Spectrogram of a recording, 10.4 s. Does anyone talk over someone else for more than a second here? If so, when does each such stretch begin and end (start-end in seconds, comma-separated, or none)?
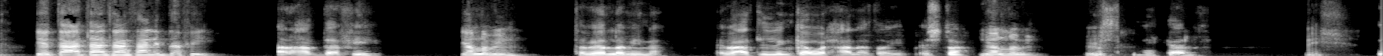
none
